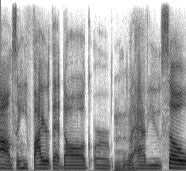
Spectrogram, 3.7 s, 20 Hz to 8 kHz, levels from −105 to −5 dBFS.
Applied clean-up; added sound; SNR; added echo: none; none; none; none.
